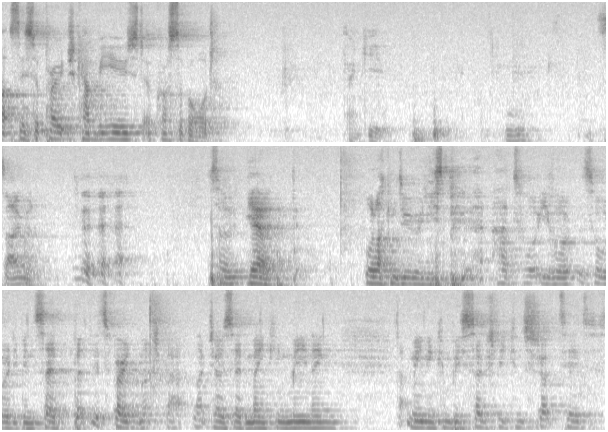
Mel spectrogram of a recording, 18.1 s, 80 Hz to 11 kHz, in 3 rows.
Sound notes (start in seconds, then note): 6.7 laughing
